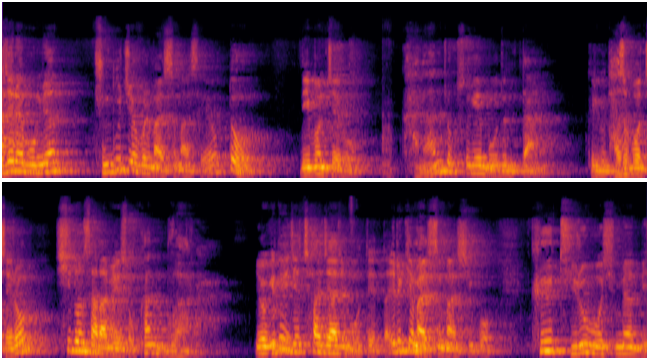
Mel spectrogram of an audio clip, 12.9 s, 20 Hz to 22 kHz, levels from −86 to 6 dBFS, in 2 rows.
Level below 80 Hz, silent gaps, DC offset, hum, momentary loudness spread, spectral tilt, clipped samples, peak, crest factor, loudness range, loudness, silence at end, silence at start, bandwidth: -60 dBFS; none; under 0.1%; none; 15 LU; -5 dB/octave; under 0.1%; 0 dBFS; 18 dB; 5 LU; -18 LUFS; 0 s; 0 s; 14 kHz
